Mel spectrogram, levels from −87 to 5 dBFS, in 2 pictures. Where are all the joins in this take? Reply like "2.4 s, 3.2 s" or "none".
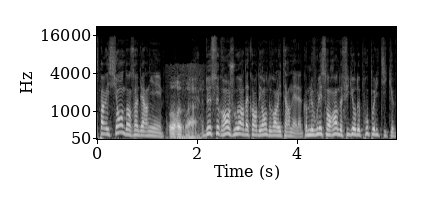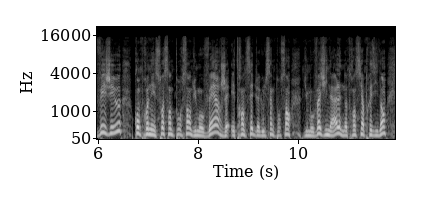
4.1 s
